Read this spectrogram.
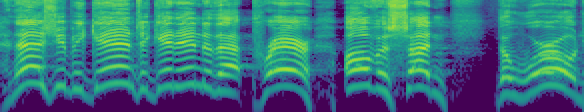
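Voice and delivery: loud, high, soaring preacher's cry; preaching at full force. Acted. Preacher lifting the congregation into prayer, full force.

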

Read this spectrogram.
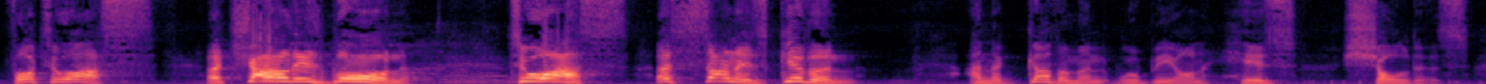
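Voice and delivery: high, loud proclamation building to a shout; rousing full-force preacher delivery. Acted. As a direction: thunder out the scripture, drawing out key words.

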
